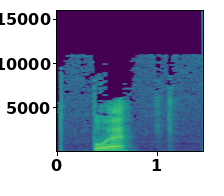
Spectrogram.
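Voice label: "pue6", Teochew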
